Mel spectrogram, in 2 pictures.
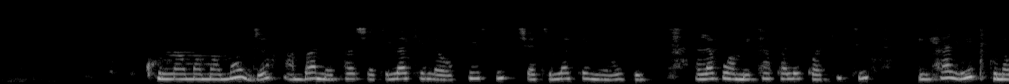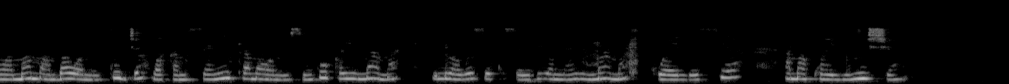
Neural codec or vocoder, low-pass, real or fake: none; 5.4 kHz; real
